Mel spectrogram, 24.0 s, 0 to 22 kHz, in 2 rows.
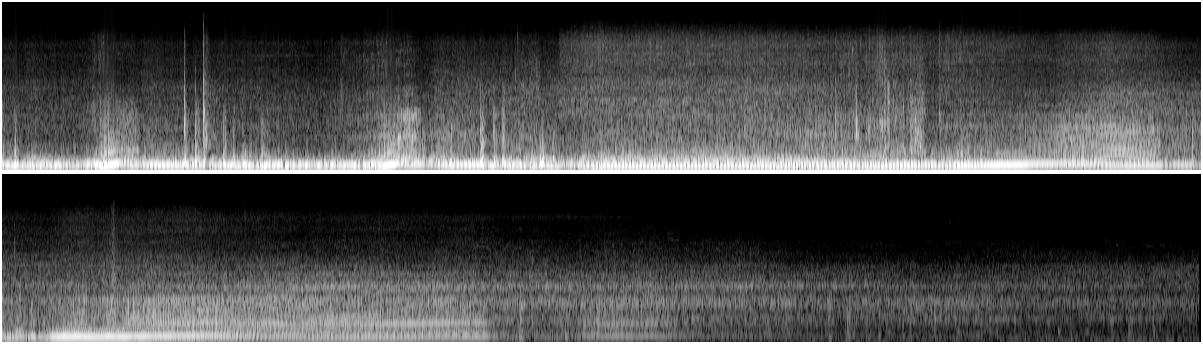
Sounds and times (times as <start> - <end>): Car: 0.0 - 23.9
Accelerating, revving, vroom: 0.8 - 2.2, 3.5 - 17.0.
